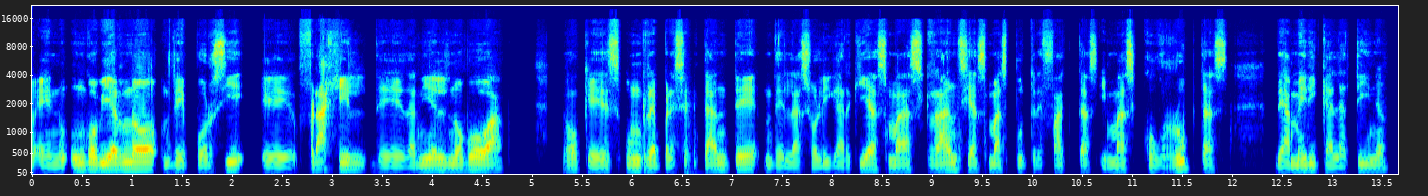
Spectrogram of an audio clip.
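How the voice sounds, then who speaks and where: A man's voice: mid-range voice, dry recording, studio quality. A man with a Mexican accent giving spontaneous political commentary as a guest analyst, emphatic and militant, often adding tag questions.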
